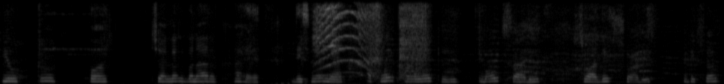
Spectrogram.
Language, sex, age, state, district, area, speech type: Urdu, female, 18-30, Uttar Pradesh, Ghaziabad, rural, spontaneous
